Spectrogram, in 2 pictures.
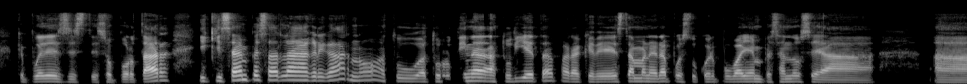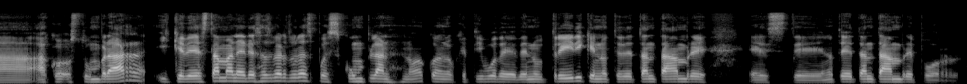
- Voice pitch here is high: No, low, 130 Hz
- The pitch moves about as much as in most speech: Yes, average, 3.6 semitones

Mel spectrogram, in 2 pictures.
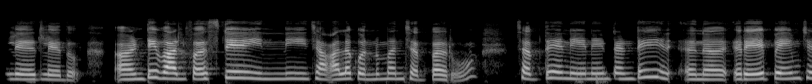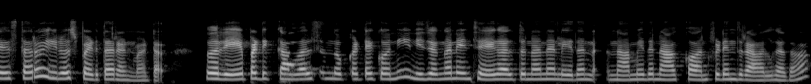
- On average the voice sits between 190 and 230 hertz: No, high, 245 Hz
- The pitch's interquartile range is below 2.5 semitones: Yes, narrow, 2.0 semitones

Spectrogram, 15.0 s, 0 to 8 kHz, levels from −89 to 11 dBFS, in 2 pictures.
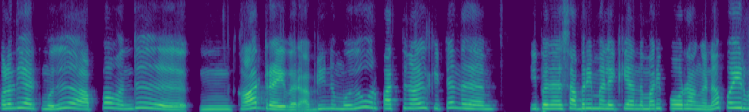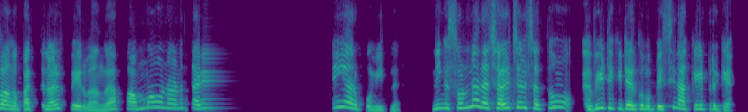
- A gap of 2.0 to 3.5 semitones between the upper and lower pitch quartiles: No, average, 4.3 semitones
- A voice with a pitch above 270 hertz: Yes, very high, 285 Hz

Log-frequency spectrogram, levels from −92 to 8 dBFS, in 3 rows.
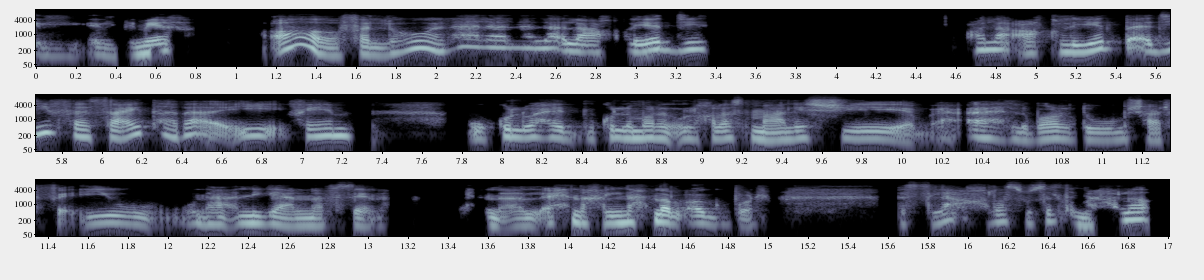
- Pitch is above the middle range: No, medium, 170 Hz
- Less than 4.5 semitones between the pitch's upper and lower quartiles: No, average, 5.1 semitones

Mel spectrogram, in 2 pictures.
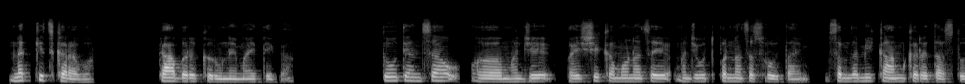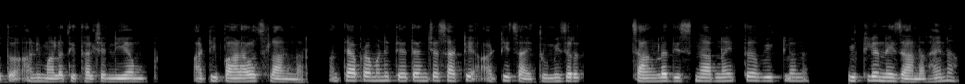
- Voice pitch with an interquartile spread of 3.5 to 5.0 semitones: No, average, 3.0 semitones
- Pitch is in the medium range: Yes, medium, 150 Hz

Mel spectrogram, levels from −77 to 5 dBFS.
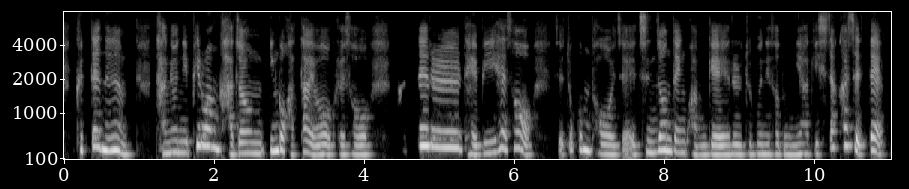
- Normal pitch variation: No, wide, 6.4 semitones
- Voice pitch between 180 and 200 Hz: No, high, 210 Hz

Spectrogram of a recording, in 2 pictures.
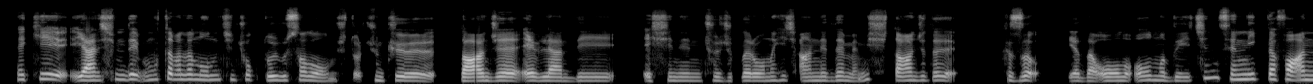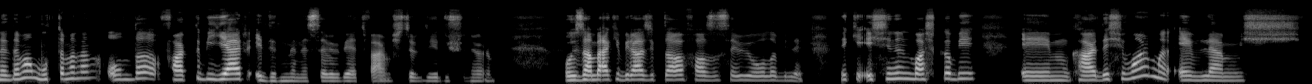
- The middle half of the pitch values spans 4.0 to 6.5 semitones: Yes, average, 4.7 semitones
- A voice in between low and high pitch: No, high, 195 Hz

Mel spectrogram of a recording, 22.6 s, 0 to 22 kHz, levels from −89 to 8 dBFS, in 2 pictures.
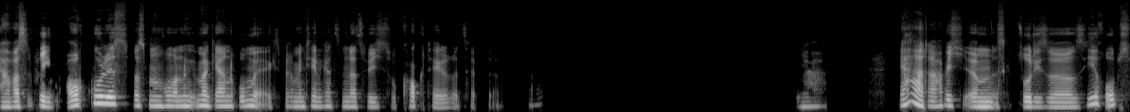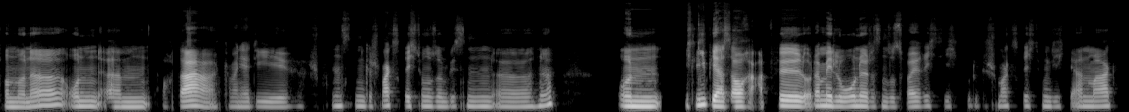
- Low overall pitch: No, medium, 145 Hz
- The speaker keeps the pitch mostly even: Yes, narrow, 1.7 semitones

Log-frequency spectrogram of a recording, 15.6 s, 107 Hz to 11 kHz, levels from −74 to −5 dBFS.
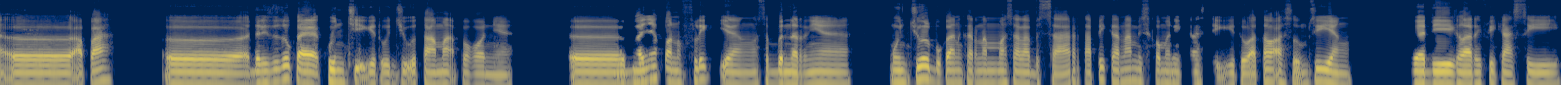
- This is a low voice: Yes, low, 110 Hz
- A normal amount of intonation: No, narrow, 1.7 semitones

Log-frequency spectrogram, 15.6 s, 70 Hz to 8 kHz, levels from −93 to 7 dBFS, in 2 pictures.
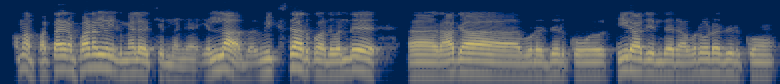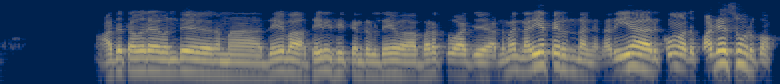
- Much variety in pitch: No, average, 3.9 semitones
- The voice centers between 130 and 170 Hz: Yes, medium, 140 Hz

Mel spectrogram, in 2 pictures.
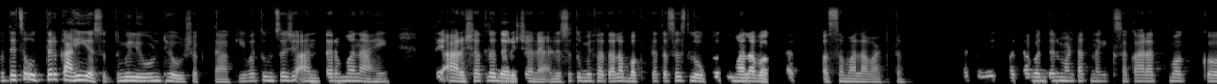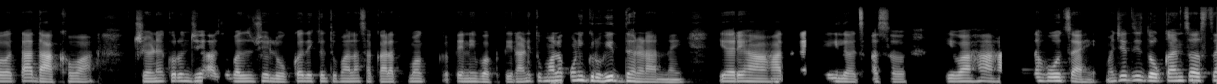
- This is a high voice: No, medium, 150 Hz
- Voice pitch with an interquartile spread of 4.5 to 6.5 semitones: No, average, 3.5 semitones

